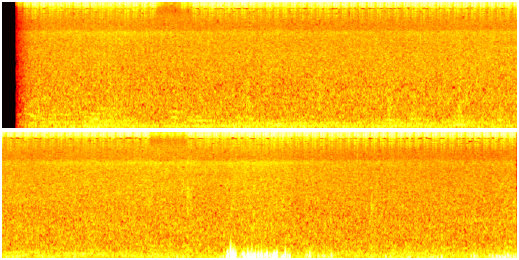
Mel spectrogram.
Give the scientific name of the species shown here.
Tettigonia viridissima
